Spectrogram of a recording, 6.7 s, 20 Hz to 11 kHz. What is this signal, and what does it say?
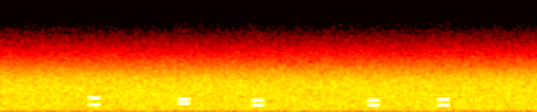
DTMF, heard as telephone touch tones, dialled by hand, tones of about 110 ms, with phone line noise. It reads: 9 0 4 4 5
